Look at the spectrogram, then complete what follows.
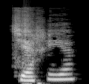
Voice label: czechia, nl; gcompris-data; geography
